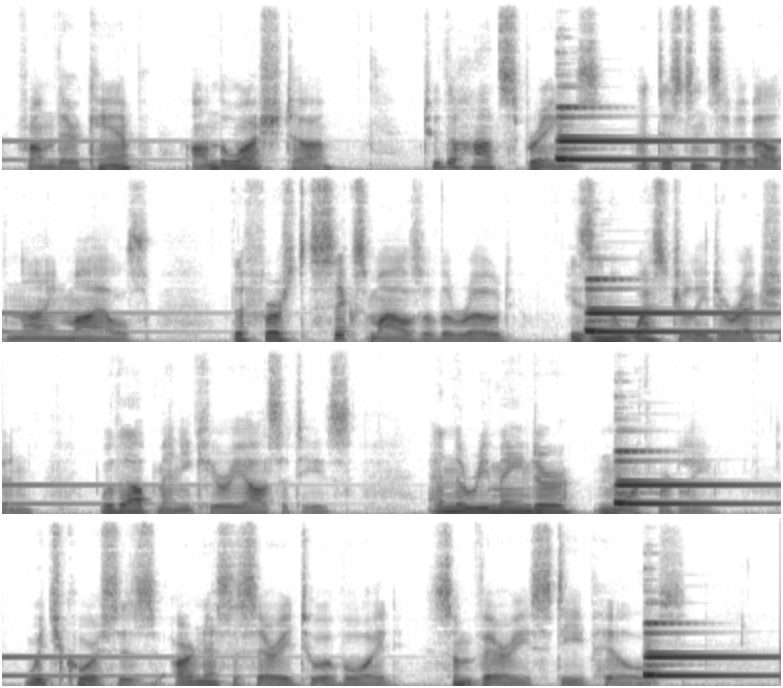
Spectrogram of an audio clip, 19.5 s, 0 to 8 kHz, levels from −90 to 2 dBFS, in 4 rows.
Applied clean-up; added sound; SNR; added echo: none; Bell; -4 dB; none.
